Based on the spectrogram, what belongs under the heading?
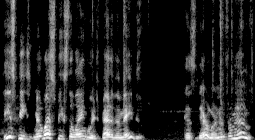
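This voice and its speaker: A man whose first language is Creole, telling a personal story in casual live talk-show chat, animated and emphatic, often repeating himself. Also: high-pitched, moderate pace, breathy edge. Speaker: co-host.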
